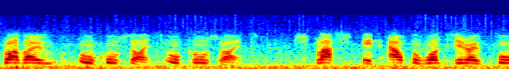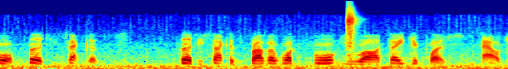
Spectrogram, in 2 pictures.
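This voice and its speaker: A man's voice: a little high, fairly even intonation. A man calling fire missions over radio. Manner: hesitant fillers between brisk call signs. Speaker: fire support radio operator in a multiplayer tank simulation. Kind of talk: clipped military radio procedure. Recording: radio voice over loud battle noise.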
